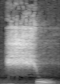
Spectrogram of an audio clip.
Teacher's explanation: huruf syin itu asal makhrajnya yaitu di tengah lidah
